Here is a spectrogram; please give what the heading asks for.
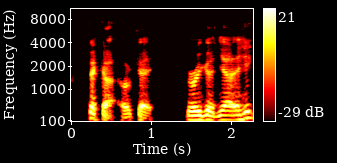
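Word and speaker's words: Ficca: Am I pronouncing his name right? Fica.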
